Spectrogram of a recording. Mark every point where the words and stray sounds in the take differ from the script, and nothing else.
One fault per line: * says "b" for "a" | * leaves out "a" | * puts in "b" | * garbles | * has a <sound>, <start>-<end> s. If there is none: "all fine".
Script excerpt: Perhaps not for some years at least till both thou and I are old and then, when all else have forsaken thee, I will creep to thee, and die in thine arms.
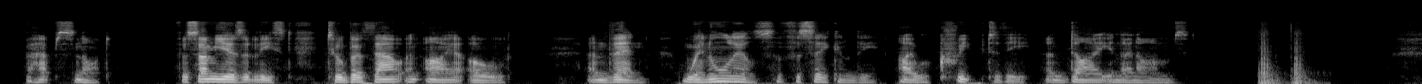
* has a thud, 12.6-13.3 s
